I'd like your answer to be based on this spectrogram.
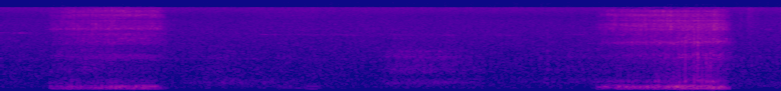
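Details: Small dog sleeping on his back, with two low, rattling snores on the in-breath about five seconds apart and softer breathing between; snoring.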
